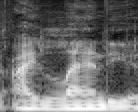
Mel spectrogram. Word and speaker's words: Islandia: I always pronounce it Islandia, but I think it's Islandia is the proper pronunciation.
